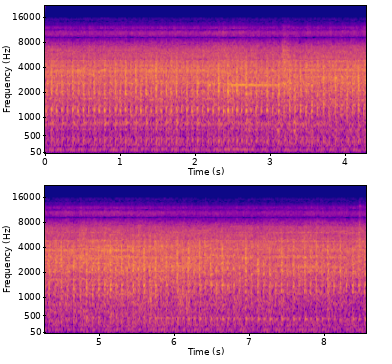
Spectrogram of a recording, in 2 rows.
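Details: 1980 Dodge truck with a 360 V8 and four-barrel Thermoquad, sitting about 18 years, first start on fresh gas: a sharp, regular knock keeping time with engine speed through a rough, smoking idle, a known rod knock.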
